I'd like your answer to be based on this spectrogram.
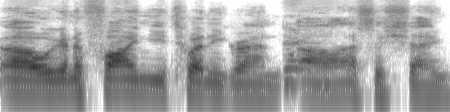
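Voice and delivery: ordinary talk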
